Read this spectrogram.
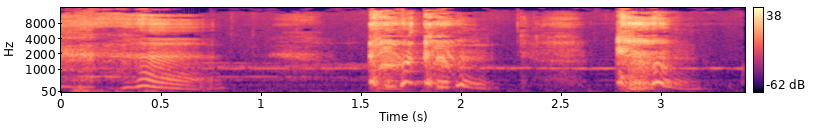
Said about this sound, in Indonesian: batuk adalah identik atau maskot utama dari podcast kisah horor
